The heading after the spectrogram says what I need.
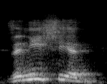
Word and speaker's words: Zanisha: Zanisha, did I say it right? Yes, it's just Zanisha.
